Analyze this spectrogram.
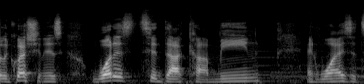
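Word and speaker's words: צדקה: Now put the word together and you get tzedakah, mitsuyan, tzedakah. What you often hear in English is tzedakah, but in Hebrew it is tzedakah, mitsuyan. And so the question is, what does tzedakah mean, and why is it such an important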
